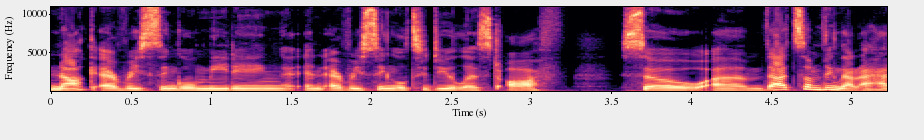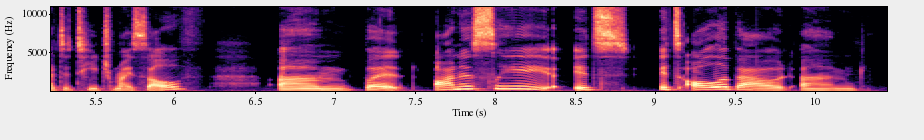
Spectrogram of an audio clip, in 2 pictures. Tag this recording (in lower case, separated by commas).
speech, female speech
